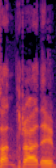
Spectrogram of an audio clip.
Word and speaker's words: Andrade: Oh, I thought it was Andrade, but, you know, again, I guess I forget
